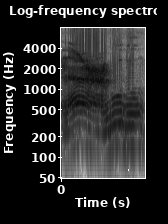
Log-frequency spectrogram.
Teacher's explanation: Nah, dan dia sifatnya salah satunya itu apa? Tawassut, tengah-tengah antara syiddah dan rokhawah, masih jalan sedikit satu harokat jalannya.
